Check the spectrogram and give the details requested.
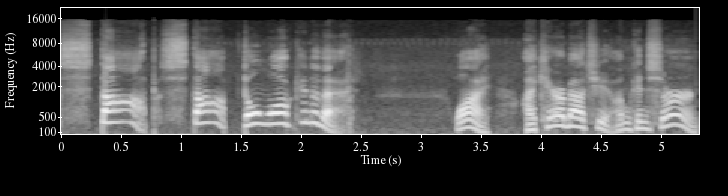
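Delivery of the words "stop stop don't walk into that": mock very high, drawn-out, urgent screaming yell. Acting out warning someone about to walk into a trap: acting out yelling and screaming. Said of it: "I'm gonna be yelling and screaming".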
